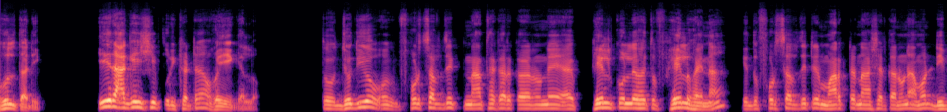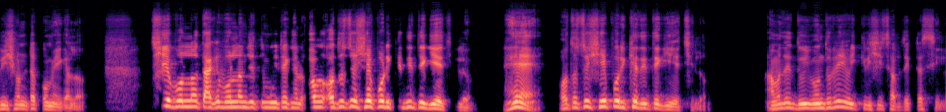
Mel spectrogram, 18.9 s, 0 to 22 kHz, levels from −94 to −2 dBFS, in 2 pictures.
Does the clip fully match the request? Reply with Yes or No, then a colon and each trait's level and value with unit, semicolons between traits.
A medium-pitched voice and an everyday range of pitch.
Yes: medium, 150 Hz; average, 4.5 semitones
